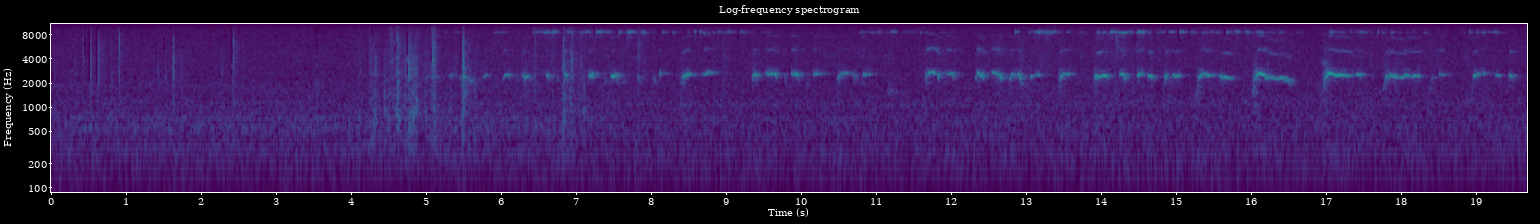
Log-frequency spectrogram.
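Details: A female pet cockatiel playing with her toy gives short, bright chirps in quick, irregular bursts, with light tapping and clicks.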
